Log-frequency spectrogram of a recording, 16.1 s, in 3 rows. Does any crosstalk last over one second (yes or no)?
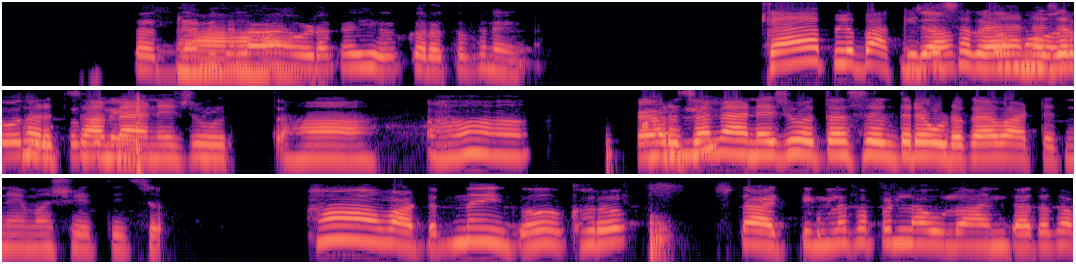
yes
